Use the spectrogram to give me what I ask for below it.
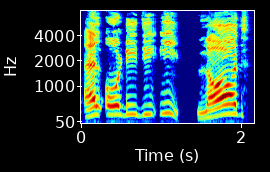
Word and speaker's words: lodge: लेकिन नहीं भाई साहब, इसका उच्चारण ज होता है। तो LODGE लॉज, FRIDGE fridge, HDGE हेज, WDGE वेज, PLDGE प्लेज, DODGE डॉज।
